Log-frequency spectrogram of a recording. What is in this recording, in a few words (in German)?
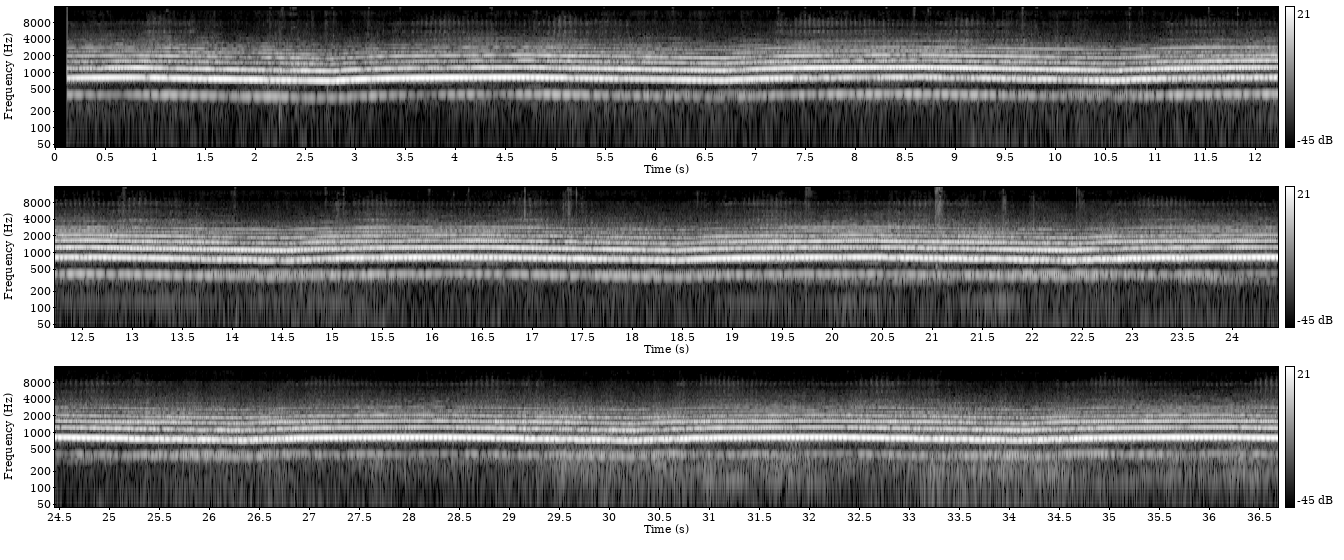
Sirene Warnung der Bevoelkerung; toene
